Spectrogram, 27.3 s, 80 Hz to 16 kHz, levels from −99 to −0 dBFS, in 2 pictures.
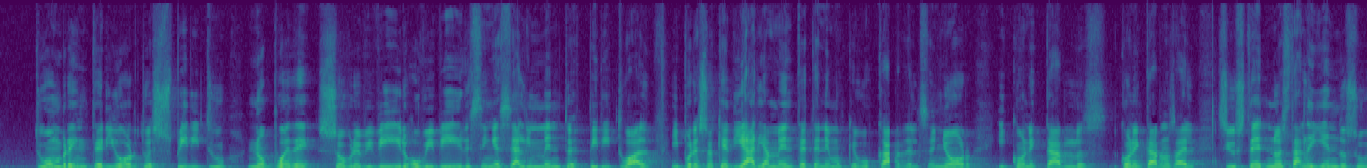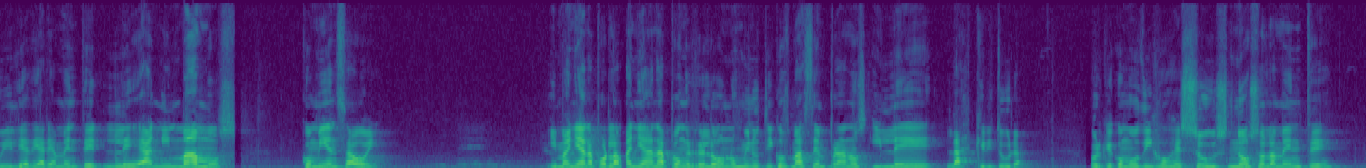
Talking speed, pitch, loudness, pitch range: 140 wpm, 170 Hz, -35 LUFS, 155-185 Hz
